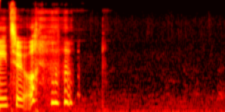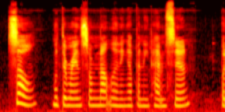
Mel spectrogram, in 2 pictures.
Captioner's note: soft laugh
